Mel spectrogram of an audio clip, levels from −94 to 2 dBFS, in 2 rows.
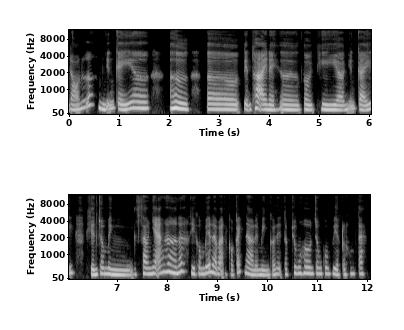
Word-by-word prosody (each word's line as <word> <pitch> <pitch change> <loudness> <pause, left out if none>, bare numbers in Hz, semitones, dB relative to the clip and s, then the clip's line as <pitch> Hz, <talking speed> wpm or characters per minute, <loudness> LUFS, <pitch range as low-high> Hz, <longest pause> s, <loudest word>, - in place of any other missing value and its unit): đó 200 +1 0
nữa. 350 - -3
Những 200 - +1
cái, 205 +3 +2
ơ, 250 -1 +2 0.4
ờ, 240 -3 +7 0.4
ờ, 205 -2 +2
điện 200 -4 -3
thoại 205 -4 +3
này, 190 -1 +2
ờ, 190 -1 +2
rồi 195 -2 +1
thì, 195 -2 +3
ờ, 180 -1 +1
những 150 - -3
cái 200 - -1 0.2
khiến 200 0 +1
cho 235 0 -2
mình 190 -4 +2
xao 235 -1 -2
nhãng 240 +5 0
hơn 285 -5 +2
á, 320 +4 -1
thì 230 -3 -1
không 225 0 -4
biết 275 +4 +1
là 260 - +1
bạn 220 - -3
có 195 -3 -8
cách 295 +7 -8
nào 220 -6 0
để 185 - -1
mình 185 -1 -1
có 195 - -3
thể 220 - -5
tập 210 -1 -9
trung 245 -2 -3
hơn 245 -1 -1
trong 230 -1 -5
công 230 -1 -5
việc 215 -4 -3
được 205 - -5
không 230 -1 -7
ta? 230 0 -6
215 Hz, 220 wpm, -23 LUFS, 195-245 Hz, 0.4 s, ờ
